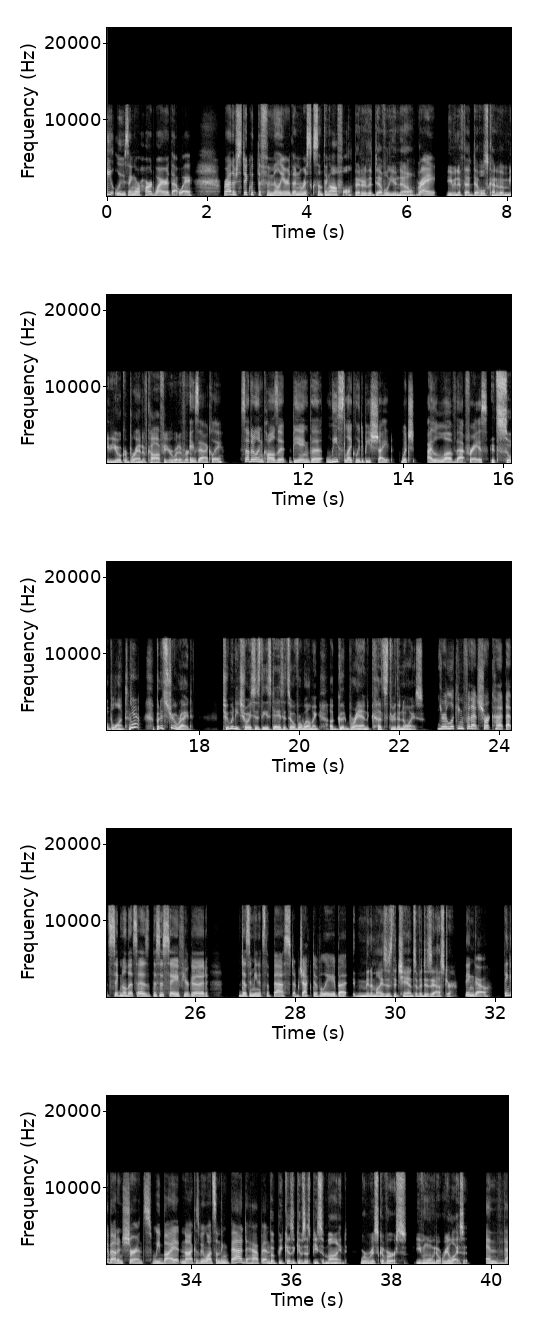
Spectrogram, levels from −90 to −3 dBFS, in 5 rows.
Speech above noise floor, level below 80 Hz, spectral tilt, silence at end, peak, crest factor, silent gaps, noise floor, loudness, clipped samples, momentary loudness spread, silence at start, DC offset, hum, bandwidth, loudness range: 47 dB; -36 dBFS; -4 dB/octave; 0 s; -4 dBFS; 18 dB; 6.67-6.77 s, 14.38-14.46 s, 31.29-31.39 s, 37.31-37.36 s, 39.65-39.85 s; -69 dBFS; -22 LUFS; under 0.1%; 6 LU; 0 s; under 0.1%; none; 12.5 kHz; 2 LU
